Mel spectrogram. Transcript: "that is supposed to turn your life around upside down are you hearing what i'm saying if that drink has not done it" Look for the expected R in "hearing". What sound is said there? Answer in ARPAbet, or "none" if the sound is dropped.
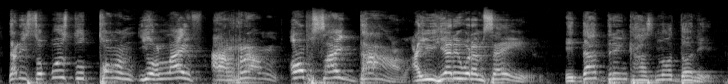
R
